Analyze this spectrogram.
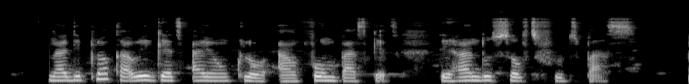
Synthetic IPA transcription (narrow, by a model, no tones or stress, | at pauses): nadiplɔkaweɡɛtajɔ̃nklɔãnfõmbaskɛ̰td̥eɦãndl̩sɔftfɹutpa̰s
